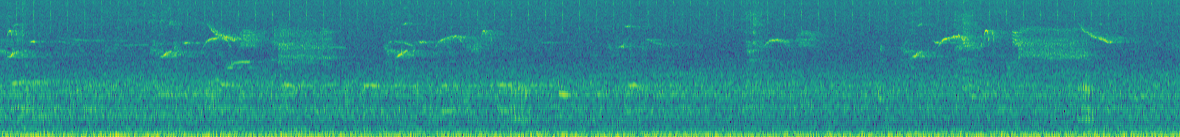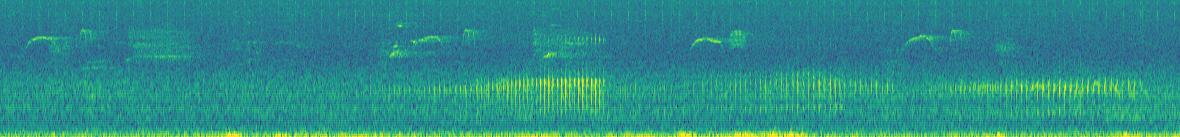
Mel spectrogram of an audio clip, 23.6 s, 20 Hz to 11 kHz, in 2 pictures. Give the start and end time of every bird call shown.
[0.00, 0.56] Common Grackle (Quiscalus quiscula)
[0.00, 6.66] Canada Goose (Branta canadensis)
[1.56, 1.96] Common Grackle (Quiscalus quiscula)
[1.76, 2.76] Eastern Phoebe (Sayornis phoebe)
[2.56, 3.66] Red-winged Blackbird (Agelaius phoeniceus)
[3.76, 4.46] Common Grackle (Quiscalus quiscula)
[4.36, 4.96] Eastern Phoebe (Sayornis phoebe)
[6.06, 6.56] Common Grackle (Quiscalus quiscula)
[7.46, 8.36] Eastern Phoebe (Sayornis phoebe)
[8.86, 9.46] Common Grackle (Quiscalus quiscula)
[9.36, 9.96] Eastern Phoebe (Sayornis phoebe)
[10.06, 11.06] Red-winged Blackbird (Agelaius phoeniceus)
[10.76, 11.26] unidentified bird
[11.96, 12.86] Eastern Phoebe (Sayornis phoebe)
[12.96, 13.96] Red-winged Blackbird (Agelaius phoeniceus)
[15.66, 15.96] Common Grackle (Quiscalus quiscula)
[15.86, 16.66] Eastern Phoebe (Sayornis phoebe)
[17.16, 17.86] Common Grackle (Quiscalus quiscula)
[18.66, 19.46] Eastern Phoebe (Sayornis phoebe)
[20.66, 21.66] Eastern Phoebe (Sayornis phoebe)

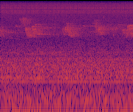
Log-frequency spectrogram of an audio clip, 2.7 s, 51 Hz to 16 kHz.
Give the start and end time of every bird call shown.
[0.00, 2.67] Red-eyed Vireo (Vireo olivaceus)

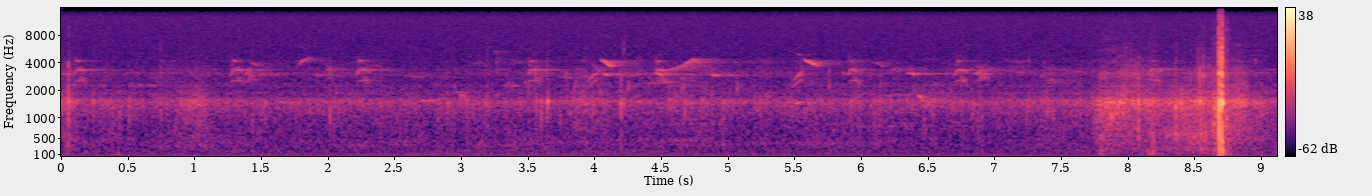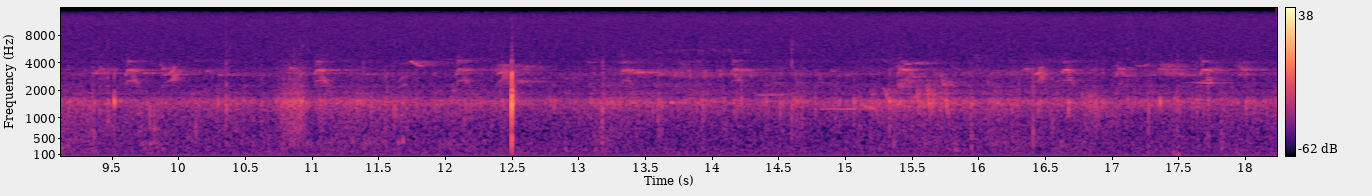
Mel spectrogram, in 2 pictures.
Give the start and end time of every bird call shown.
[4.00, 4.40] Apapane (Himatione sanguinea)
[5.50, 5.90] Apapane (Himatione sanguinea)
[11.60, 12.00] Apapane (Himatione sanguinea)

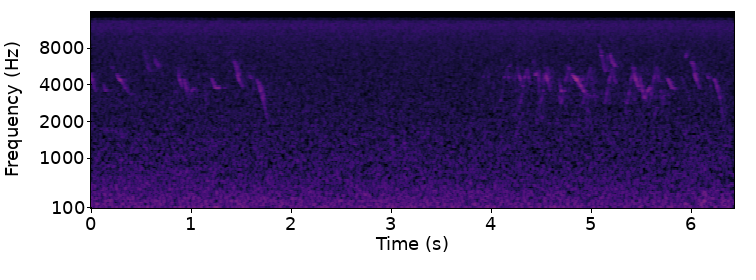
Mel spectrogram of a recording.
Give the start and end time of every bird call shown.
[4.10, 6.40] Yellow-fronted Canary (Crithagra mozambica)

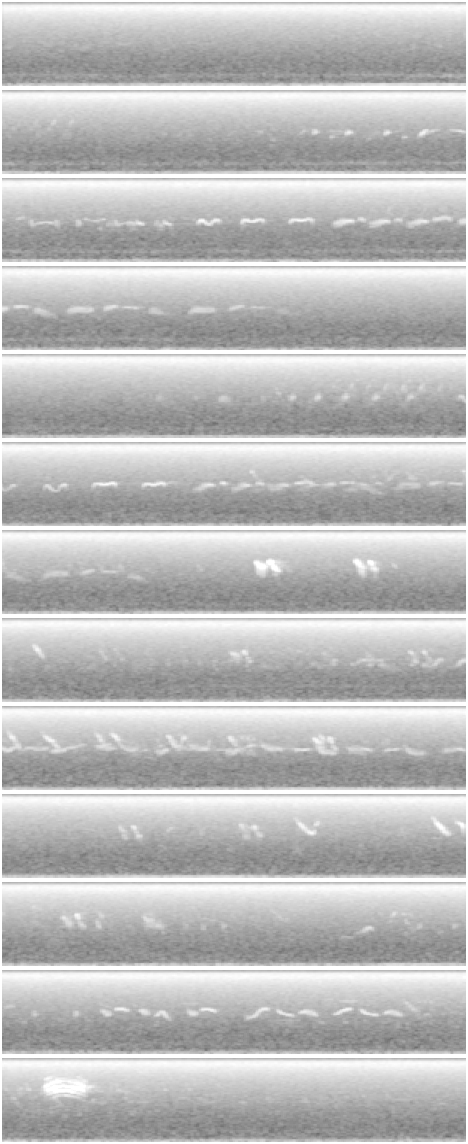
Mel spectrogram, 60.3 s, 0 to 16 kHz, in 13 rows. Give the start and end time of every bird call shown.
[7.54, 16.94] Chinese Hwamei (Garrulax canorus)
[21.34, 29.34] Chinese Hwamei (Garrulax canorus)
[30.34, 30.64] Eurasian Skylark (Alauda arvensis)
[31.34, 31.64] Eurasian Skylark (Alauda arvensis)
[32.74, 32.94] Eurasian Skylark (Alauda arvensis)
[34.74, 34.94] Eurasian Skylark (Alauda arvensis)
[35.54, 41.74] Chinese Hwamei (Garrulax canorus)
[36.54, 36.74] Eurasian Skylark (Alauda arvensis)
[37.14, 37.74] Eurasian Skylark (Alauda arvensis)
[38.04, 38.34] Eurasian Skylark (Alauda arvensis)
[38.74, 39.04] Eurasian Skylark (Alauda arvensis)
[39.34, 39.44] Eurasian Skylark (Alauda arvensis)
[40.14, 40.44] Eurasian Skylark (Alauda arvensis)
[42.94, 43.14] Eurasian Skylark (Alauda arvensis)
[44.14, 44.34] Eurasian Skylark (Alauda arvensis)
[44.64, 44.94] Eurasian Skylark (Alauda arvensis)
[46.04, 46.44] Eurasian Skylark (Alauda arvensis)
[47.04, 47.24] Eurasian Skylark (Alauda arvensis)
[47.74, 48.04] Eurasian Skylark (Alauda arvensis)
[49.74, 55.74] Chinese Hwamei (Garrulax canorus)
[56.04, 56.54] Hawaii Amakihi (Chlorodrepanis virens)

